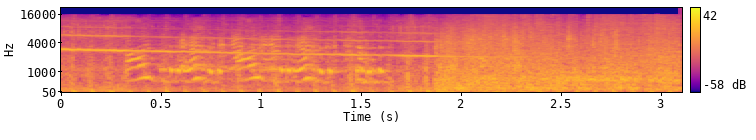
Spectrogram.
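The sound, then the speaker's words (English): A rapid, warbling gobble from turkeys, loud, rattling out in a quick burst before giving way to a broad rush of noise. “Simon says the turkeys are ready to fly.”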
